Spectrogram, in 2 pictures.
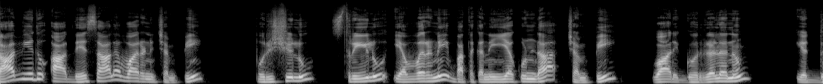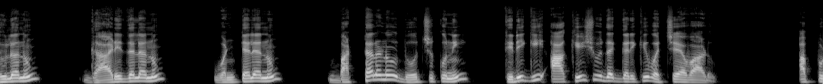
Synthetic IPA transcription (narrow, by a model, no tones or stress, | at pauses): d̪aːʋiːd̪uʔaːd̪ɛːʃaːlɐʋaːɾinit͡ʃɐmpi | puɾuʂulu | st̪ɾiːluʔɛʋːɐɾiniːbɐt̪ɐkɐniːjɐkuɳɖaːt͡ʃɐmpi | ʋaːɾiɡoɾːɐlɐnu | ed̪ːulɐnu | ɡaːɽid̪ɐlɐnu | ʋoɳʈɛlɐnu | bɐʈːɐlɐnud̪oːt͡ʃukuni | t̪iɾiɡiʔaːkiːʃud̪ɐɡːɐɾikiʋɐt͡ʃːɛːʋaːɽu | ɐpːu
